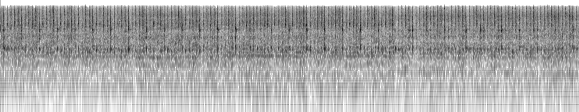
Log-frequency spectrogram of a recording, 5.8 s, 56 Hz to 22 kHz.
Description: Rough idle confirmation of 1990 Mercedes Benz 300D 2.5 Turbo Diesel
